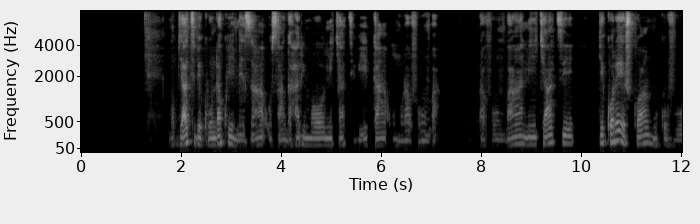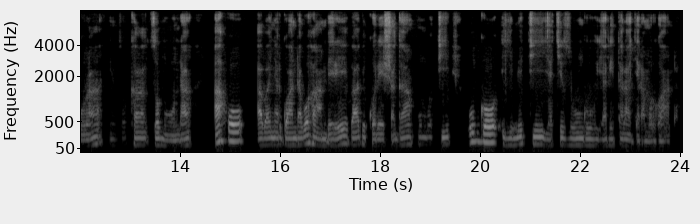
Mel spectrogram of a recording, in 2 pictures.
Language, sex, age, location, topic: Kinyarwanda, male, 18-24, Huye, health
